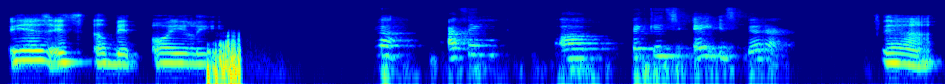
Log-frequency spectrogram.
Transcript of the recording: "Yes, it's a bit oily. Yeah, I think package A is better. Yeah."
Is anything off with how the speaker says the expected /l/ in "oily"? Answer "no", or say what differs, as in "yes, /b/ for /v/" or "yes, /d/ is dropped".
no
